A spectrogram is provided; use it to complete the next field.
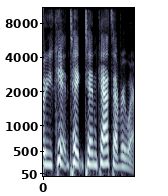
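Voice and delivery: ordinary delivery

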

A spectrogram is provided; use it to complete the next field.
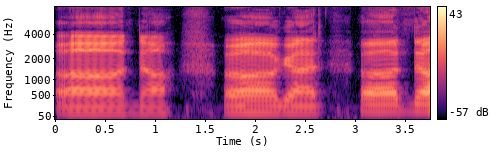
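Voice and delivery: acted panicky, freaking-out voice. Retelling how he sat at the table in front of the kids, imitating someone freaking out. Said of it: "freaking out throughout dinner".

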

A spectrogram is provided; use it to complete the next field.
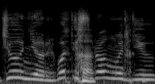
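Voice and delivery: put-on high auntie voice, Filipino accent. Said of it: "in a Filipino aunt voice".

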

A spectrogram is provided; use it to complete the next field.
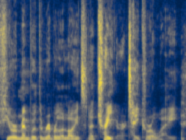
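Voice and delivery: put-on loud, high-pitched, thick West Country accent laid on heavily. Imitate a man whose accent made the line funny, in a very thick West Country accent. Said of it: "he obviously had a very thick West Country accent".

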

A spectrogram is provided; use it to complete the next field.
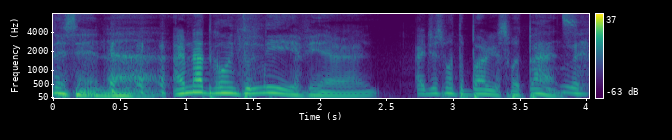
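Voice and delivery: imitated Mexican accent, deliberately put on.

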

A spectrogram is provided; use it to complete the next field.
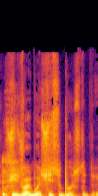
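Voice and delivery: deep, very low delivery. Quoting a movie character in a Vin Diesel impression. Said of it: "A lot of good Vin impressions".

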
